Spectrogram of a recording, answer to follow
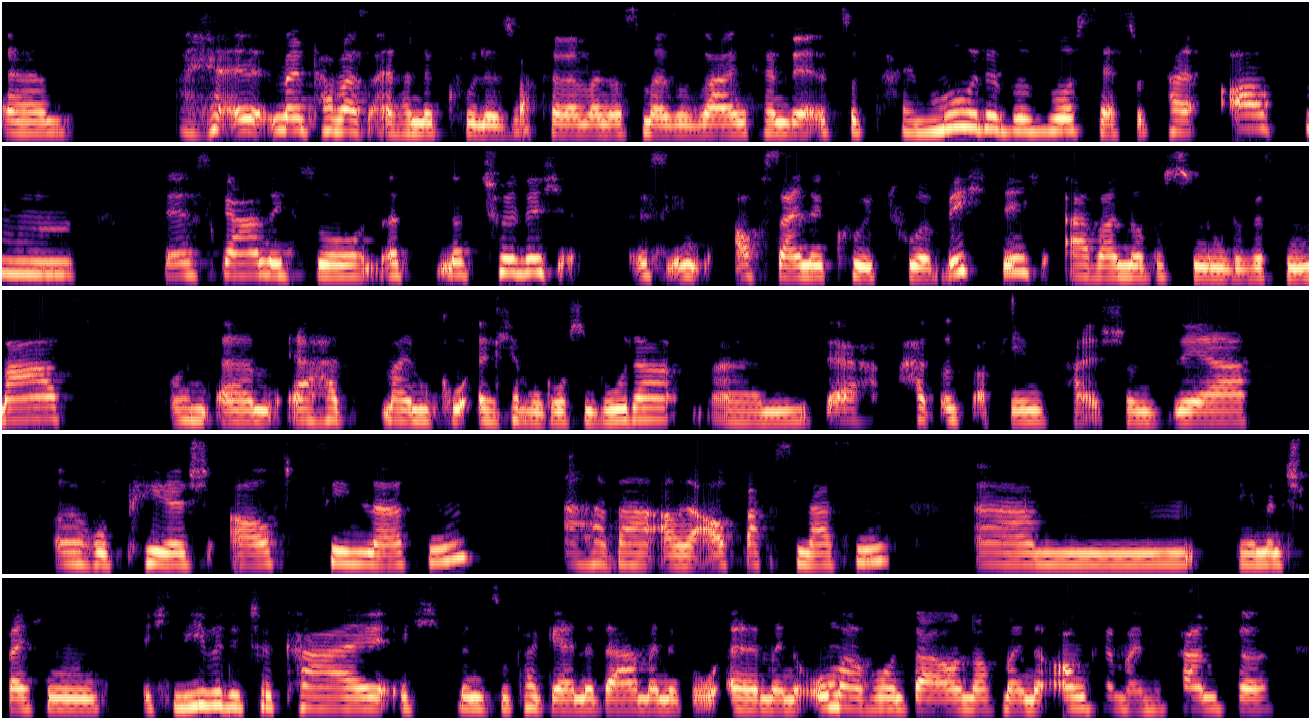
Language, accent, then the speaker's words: German; Bremen, Germany; ich bin ja Bremerin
